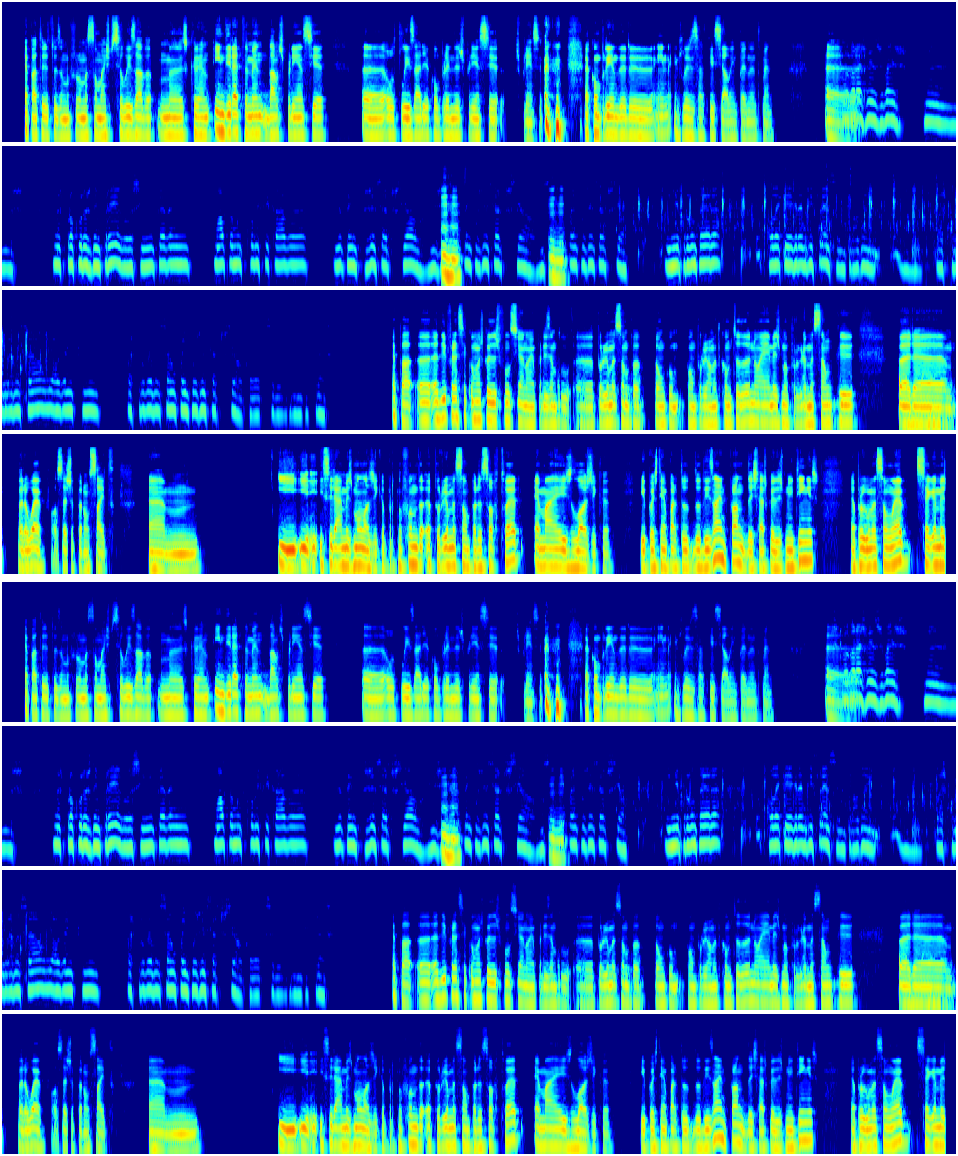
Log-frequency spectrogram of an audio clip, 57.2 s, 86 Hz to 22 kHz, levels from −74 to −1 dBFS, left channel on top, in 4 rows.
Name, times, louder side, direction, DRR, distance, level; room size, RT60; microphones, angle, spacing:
voice 1, 0.3-4.9 5.4-7.5 7.8-11.6 12.4-12.8 20.9-21.2 22.5-22.8 34.5-41.8 42.1-44.5 45.1-45.9 47.1-52.1 52.5-57.1, left 5 dB, 80° left, 0.6 m, -29 dB
voice 2, 12.4-13.6 13.8-14.6 15.1-17.2 17.5-18.9 19.3-23.7 24.2-25.3 25.6-30.1 30.5-33.6, equal, 20° right, 4.5 m, -46 dB
sound 1, 23.2-29.4, left 7 dB, 50° left, 2.3 m, -57 dB
head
